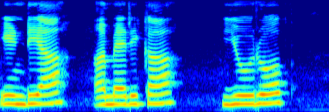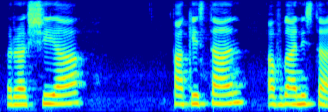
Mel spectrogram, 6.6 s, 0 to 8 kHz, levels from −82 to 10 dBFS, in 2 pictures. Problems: none marked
